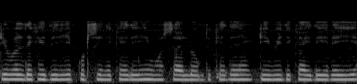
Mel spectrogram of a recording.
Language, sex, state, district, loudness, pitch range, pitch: Hindi, female, Bihar, Darbhanga, -33 LUFS, 220-230 Hz, 225 Hz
